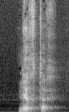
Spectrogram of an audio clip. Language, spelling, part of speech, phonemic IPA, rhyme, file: Dutch, nuchter, adjective / adverb, /ˈnʏx.tər/, -ʏxtər, Nl-nuchter.ogg
- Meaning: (adjective) 1. empty 2. having neither eaten nor drunk anything 3. sober, not drunk 4. level-headed, prosaic, matter of fact 5. newborn; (adverb) matter-of-factly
